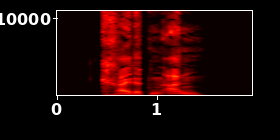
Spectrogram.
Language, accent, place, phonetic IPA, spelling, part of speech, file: German, Germany, Berlin, [ˌkʁaɪ̯dətn̩ ˈan], kreideten an, verb, De-kreideten an.ogg
- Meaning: inflection of ankreiden: 1. first/third-person plural preterite 2. first/third-person plural subjunctive II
